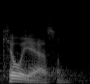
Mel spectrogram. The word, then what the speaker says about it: chiliasm: It was known back then as chiliasm. Looks like chiliasm, but you pronounce it chiliasm.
